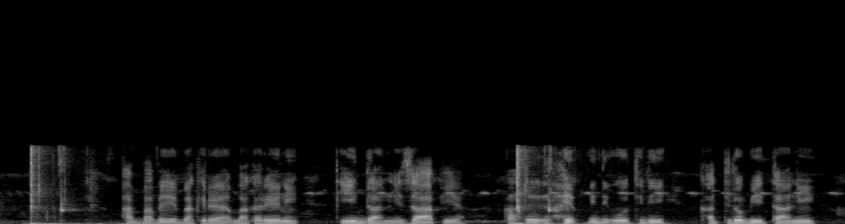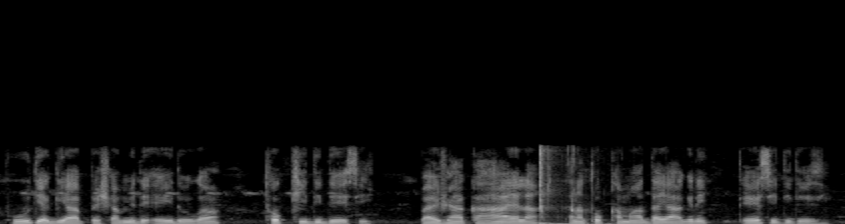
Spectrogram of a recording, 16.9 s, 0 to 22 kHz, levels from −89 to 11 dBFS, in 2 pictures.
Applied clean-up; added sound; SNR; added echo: none; Raindrop / Splash, splatter; 8 dB; none.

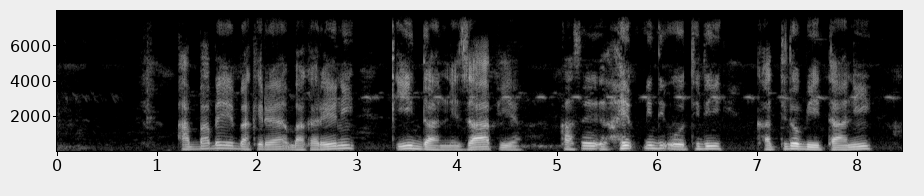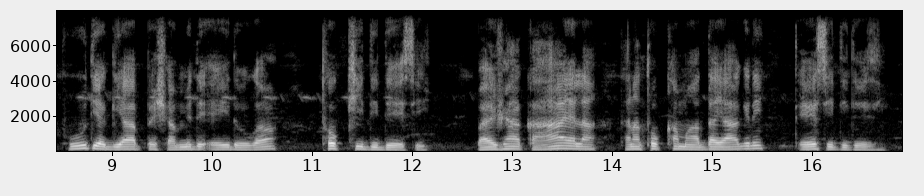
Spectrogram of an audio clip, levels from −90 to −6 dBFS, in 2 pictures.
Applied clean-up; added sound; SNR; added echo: none; none; none; none.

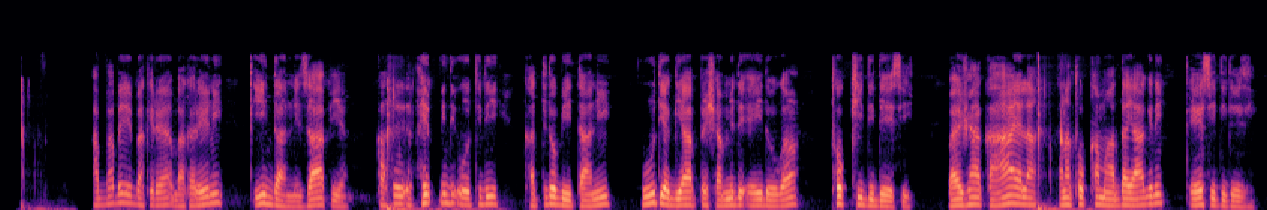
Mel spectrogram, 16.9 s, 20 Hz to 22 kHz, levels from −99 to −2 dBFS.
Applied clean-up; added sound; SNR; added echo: neural mask model DeepFilterNet 3.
